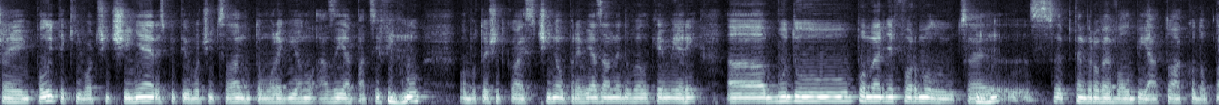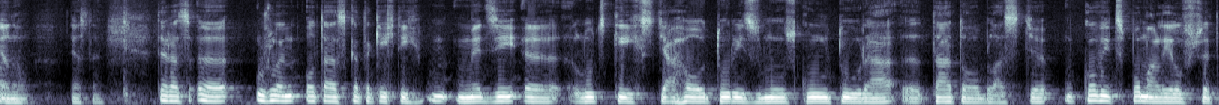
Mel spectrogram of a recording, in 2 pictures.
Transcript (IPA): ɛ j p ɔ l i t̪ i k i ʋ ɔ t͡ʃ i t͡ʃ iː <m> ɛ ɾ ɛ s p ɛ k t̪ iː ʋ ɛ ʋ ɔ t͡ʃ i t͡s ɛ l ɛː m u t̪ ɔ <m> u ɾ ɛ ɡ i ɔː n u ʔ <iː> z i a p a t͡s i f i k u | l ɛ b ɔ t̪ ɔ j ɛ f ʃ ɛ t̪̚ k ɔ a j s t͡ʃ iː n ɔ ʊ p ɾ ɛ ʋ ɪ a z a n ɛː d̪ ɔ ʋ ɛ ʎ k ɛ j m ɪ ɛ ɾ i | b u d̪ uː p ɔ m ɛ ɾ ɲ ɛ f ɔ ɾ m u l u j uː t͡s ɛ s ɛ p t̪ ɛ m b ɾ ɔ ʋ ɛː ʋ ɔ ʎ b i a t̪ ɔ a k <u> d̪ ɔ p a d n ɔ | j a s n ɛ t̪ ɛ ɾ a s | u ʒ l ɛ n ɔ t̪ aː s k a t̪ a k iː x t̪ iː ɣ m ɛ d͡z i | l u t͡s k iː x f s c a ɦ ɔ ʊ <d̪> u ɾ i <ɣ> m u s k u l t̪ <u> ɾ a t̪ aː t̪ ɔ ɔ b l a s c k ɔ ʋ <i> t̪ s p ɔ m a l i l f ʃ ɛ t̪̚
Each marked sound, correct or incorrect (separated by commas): incorrect, correct, incorrect, incorrect, incorrect, incorrect, incorrect, correct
